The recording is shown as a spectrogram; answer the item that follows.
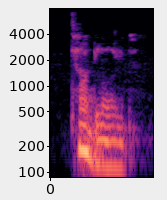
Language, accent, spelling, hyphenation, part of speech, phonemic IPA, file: English, Southern England, tabloid, tabl‧oid, noun / adjective / verb, /ˈtæblɔɪd/, LL-Q1860 (eng)-tabloid.wav
- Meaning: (noun) A small, compressed portion of a chemical, drug, food substance, etc.; a pill, a tablet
